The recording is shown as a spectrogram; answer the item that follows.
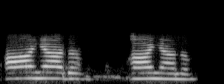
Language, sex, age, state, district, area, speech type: Sanskrit, female, 18-30, Kerala, Thrissur, rural, conversation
